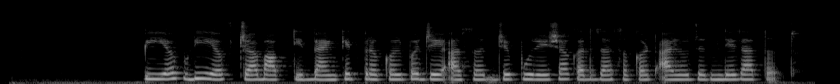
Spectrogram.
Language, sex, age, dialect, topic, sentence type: Marathi, female, 31-35, Southern Konkan, banking, statement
